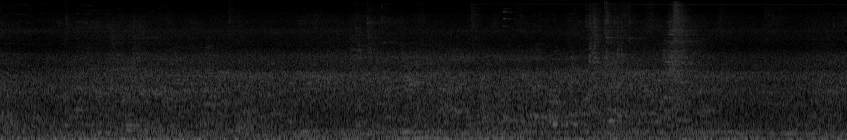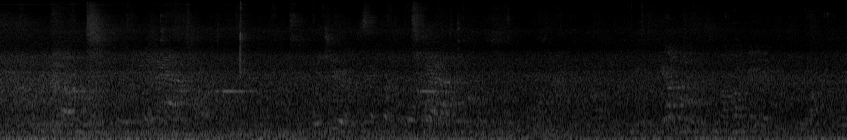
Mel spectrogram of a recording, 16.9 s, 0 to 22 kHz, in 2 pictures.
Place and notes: Wende Station, Taipei City - the MRT station
Walking into the MRT station
Please turn up the volume a little. Binaural recordings, Sony PCM D100+ Soundman OKM II
12 April 2014, ~22:00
